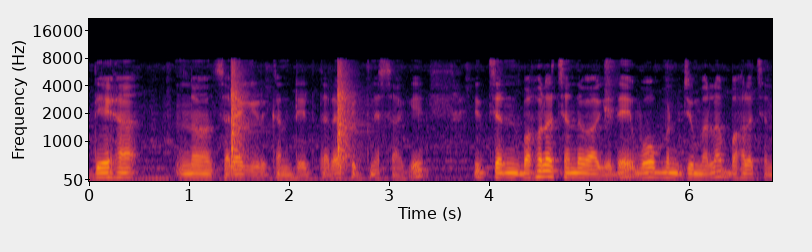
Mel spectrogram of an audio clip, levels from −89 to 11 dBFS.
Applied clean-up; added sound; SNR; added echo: none; Clapping; 6 dB; none.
